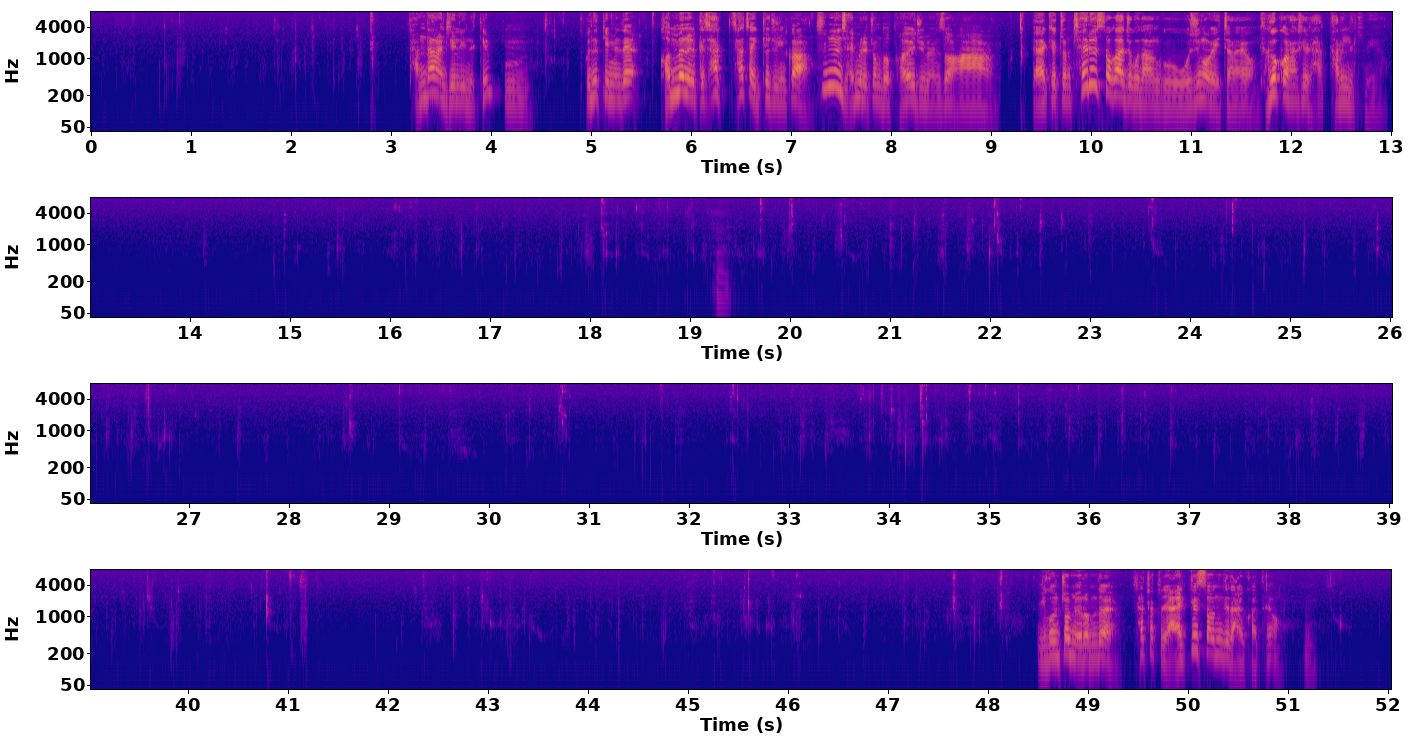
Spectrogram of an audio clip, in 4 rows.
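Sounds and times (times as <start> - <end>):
mouth chewing clicks and smacks: 0.3 - 3.0, 4.4 - 5.7, 9.1 - 9.4, 14.1 - 48.5, 51.2 - 51.7.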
